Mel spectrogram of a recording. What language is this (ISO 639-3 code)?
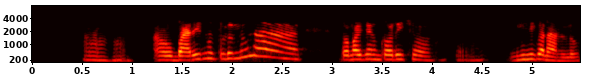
ori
